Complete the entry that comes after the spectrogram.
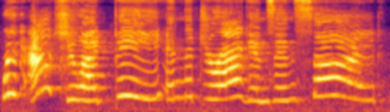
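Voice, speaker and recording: A woman voicing an excitable, warm-hearted witch from a storybook, shrill and exclaiming. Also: slow pace, full character voice. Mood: grateful, excited.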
